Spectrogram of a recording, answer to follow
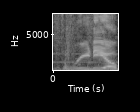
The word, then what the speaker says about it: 3DO: 3Dio pronounced like Dorito.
